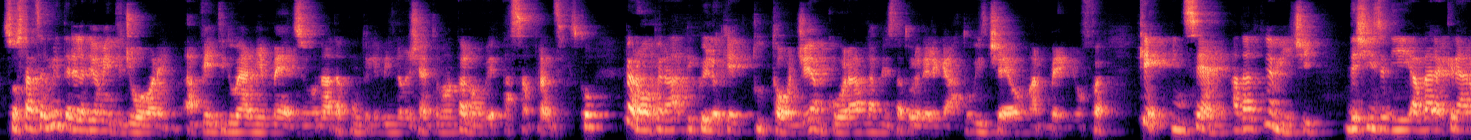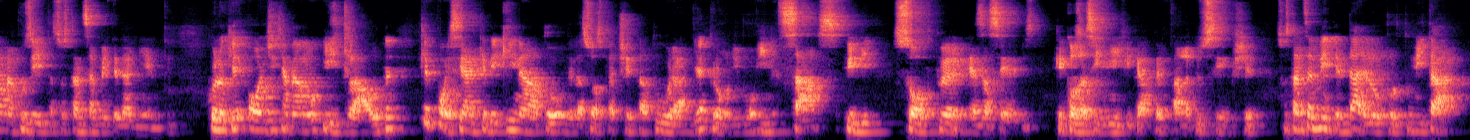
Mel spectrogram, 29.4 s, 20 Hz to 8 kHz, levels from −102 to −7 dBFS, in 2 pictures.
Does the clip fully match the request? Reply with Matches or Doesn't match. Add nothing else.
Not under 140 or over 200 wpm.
Matches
